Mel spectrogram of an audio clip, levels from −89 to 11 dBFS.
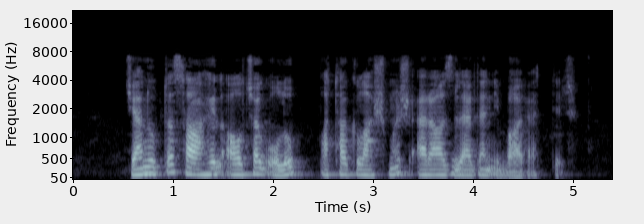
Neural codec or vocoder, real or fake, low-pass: none; real; 7.2 kHz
